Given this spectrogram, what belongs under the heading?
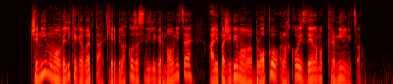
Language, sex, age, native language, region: Slovenian, male, 18-29, Slovenian, Southeast Slovenia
